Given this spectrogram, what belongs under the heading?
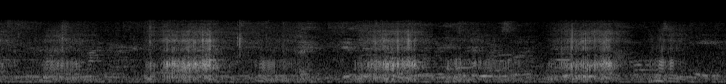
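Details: Sleeping baby snoring: regular rattling snore on each breath, about 30 breaths per minute; snoring.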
